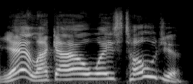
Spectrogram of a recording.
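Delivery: loud, high dad voice cracking a pun; dad's cheesy joke. Acted. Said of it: "He's just like".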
